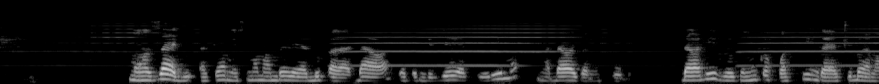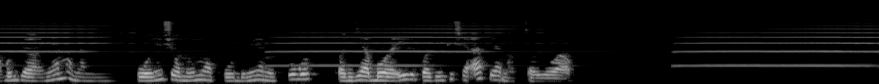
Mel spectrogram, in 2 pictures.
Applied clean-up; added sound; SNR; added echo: classical method log-MMSE.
